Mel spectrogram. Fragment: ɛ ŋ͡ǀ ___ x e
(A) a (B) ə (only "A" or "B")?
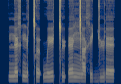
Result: A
